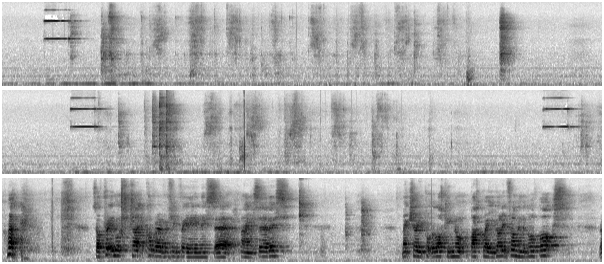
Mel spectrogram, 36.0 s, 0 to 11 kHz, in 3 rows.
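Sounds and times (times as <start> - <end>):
torque wrench high beep: 0.8 - 1.8, 13.4 - 14.2, 22.8 - 23.7.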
